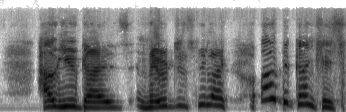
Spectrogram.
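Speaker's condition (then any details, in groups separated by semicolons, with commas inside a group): Cerebral palsy; feels picking up host's stammer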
